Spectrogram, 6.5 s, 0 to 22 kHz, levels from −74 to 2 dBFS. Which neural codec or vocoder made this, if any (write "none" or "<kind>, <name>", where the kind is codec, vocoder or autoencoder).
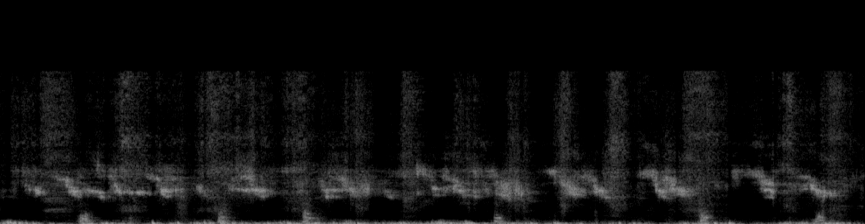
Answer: codec, SNAC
